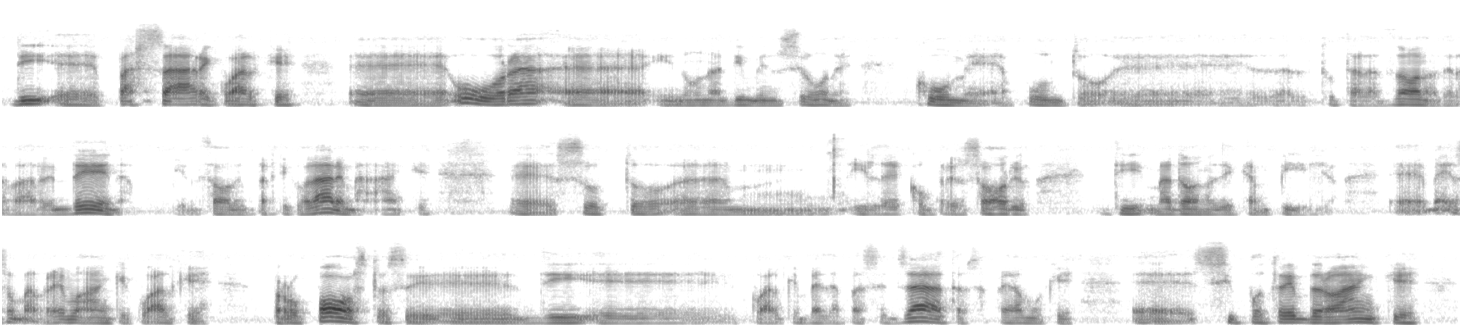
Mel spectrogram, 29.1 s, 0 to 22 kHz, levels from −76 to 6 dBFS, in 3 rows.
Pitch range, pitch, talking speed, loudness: 90-120 Hz, 95 Hz, 105 wpm, -29 LUFS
